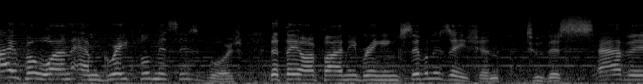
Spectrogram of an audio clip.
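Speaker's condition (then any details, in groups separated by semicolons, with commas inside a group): No condition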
